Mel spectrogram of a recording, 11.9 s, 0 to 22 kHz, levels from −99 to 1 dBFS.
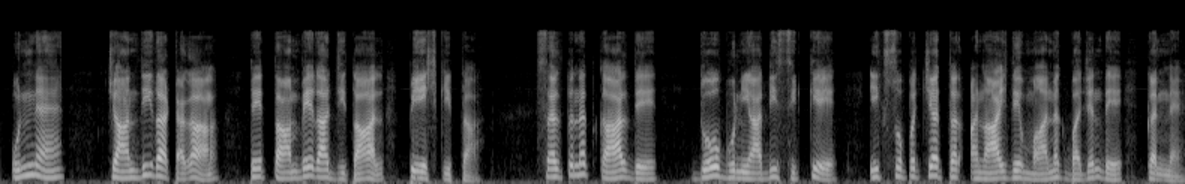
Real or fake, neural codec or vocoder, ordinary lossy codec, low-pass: fake; codec, 24 kHz, 3 kbps, HILCodec; none; 10.8 kHz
